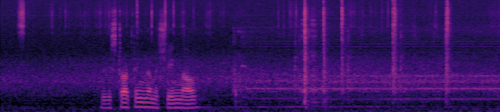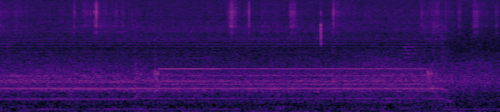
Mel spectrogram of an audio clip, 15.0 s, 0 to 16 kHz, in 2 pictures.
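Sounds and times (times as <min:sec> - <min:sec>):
printer motors and fan whirring: 0:02.2 - 0:15.0
sharp mechanical clicks: 0:03.5 - 0:14.2.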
